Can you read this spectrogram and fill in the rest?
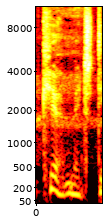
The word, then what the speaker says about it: Chiemsee: bin ich dann an Chiemsee gezogen. – Also das war Chiemsee, die Aussprache.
